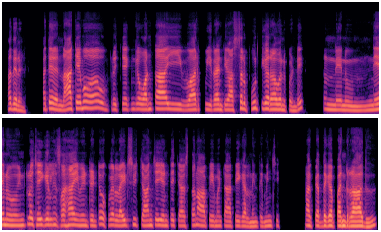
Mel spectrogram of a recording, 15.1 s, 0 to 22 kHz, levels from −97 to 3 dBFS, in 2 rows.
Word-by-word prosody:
అదేలెండి. 155 - -1 0.4
అతె 205 +2 0 0.3
నాకేమో 210 +4 +3 0.5
ప్రత్యేకంగా 190 +1 -6
వంట 185 +2 -1 0.4
ఈ - - -3 0.3
వార్పి 180 +1 0
ఇలాంటివస్సలు 175 +3 0
పూర్తిగా 205 -1 -1
రావనుకోండి. 170 -2 0 0.7
నేను 160 -1 -1 0.5
నేను 195 +1 +3 0.2
ఇంట్లో 185 +4 -1
చేయగలిగిన 200 0 +2
సహాయం 190 0 +3
ఏంటంటే, 175 +2 -3
ఒకవేళ 190 0 -3
లైట్ 180 +1 +1
స్విచ్ 195 -3 -5
ఆన్ 180 0 0
చేయంటే 185 -1 0
చేస్తాను. 185 +3 -3
ఆపేయమంటే 165 -1 -4
ఆపేయగలను. 155 -2 -2
ఇంతకుమించి 160 +3 -5 0.6
నాకు 170 -5 0
పెద్దగా 170 +2 +3
పని 165 0 +6
రాదు. 160 -3 +6
180 Hz, 115 wpm, -25 LUFS, 165-190 Hz, 0.7 s, పని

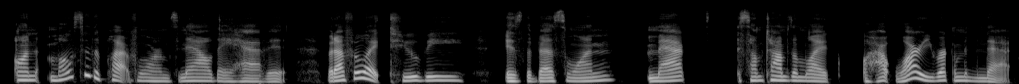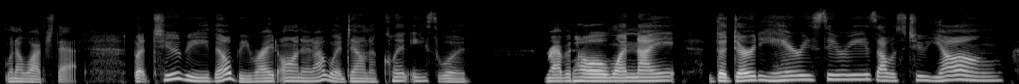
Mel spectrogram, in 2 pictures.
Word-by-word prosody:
on 200 -1 +1
most 255 - -2
of 425 - +2
the 280 - 0
platforms 165 -8 -4
now, 165 +1 -1
they 150 -3 -6
have 135 -1 -5
it, 135 0 -6 0.4
but 155 - +2
I 185 - +6
feel 275 +8 +1
like 240 -7 +3
Tubi 180 0 -1 0.4
is 150 -1 +1
the 145 - -5
best 150 +3 -1
one. 165 +7 -3 0.3
Max, 165 +6 +2 0.5
sometimes 185 0 0
I'm 175 -1 -1
like, 155 -4 -1 0.3
"How - - -1
why - - +2
are 285 - +5
you 180 -7 0
recommending 175 -5 -2
that 135 -2 -4
when 140 0 -3
I 135 - 0
watch 130 -3 -3
that?" - - -7 0.5
but - - 0
Tubi, 205 - +1
they'll 200 - +3
be 140 - -3
right 145 +1 0
on 155 0 0
it. 145 -1 -2
I 170 - 0
went 145 - -1
down 140 -1 -1
a 130 - -5
Clint 170 +5 -3
Eastwood 140 -6 -5 0.8
rabbit 155 +1 +3
hole 165 -2 +7
one 160 0 +4
night, 165 +2 +3 0.3
the 160 +4 +5
Dirty 180 +2 +4
Harry 210 +2 +2
series, 225 0 0
I 180 - +4
was 165 -1 -3
too 195 - -2
young 185 0 +2
170 Hz, 170 wpm, -24 LUFS, 150-190 Hz, 0.8 s, hole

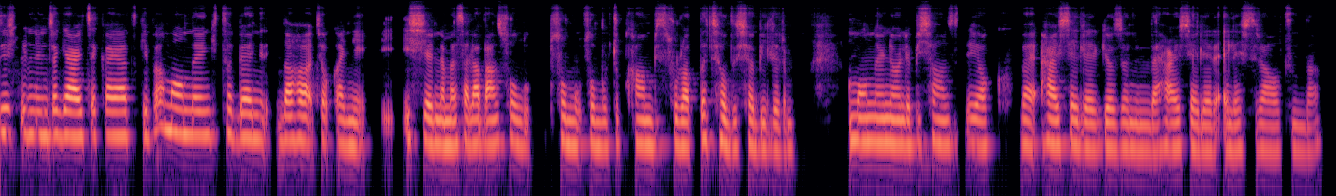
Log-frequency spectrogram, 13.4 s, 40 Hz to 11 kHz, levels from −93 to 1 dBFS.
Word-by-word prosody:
düşününce 235 -2 -1
gerçek 225 -1 +5
hayat 225 0 +4
gibi 225 +1 -3
ama 265 -4 +4
onlarınki 230 -1 -1
tabii, 230 -4 -3
hani 210 -2 +2 0.2
daha 200 -1 +5
çok, 195 - -5
hani 175 -3 -1 0.2
i 370 - -10
iş 200 0 0
yerinde 180 -2 +4
mesela 180 +1 +3
ben 180 +1 +4
soluk 185 -1 -3 0.2
somur 175 -4 -3
somurtkan 180 0 -3
bir - - -7
suratla 175 +1 0
çalışabilirim 165 -4 -2 0.5
ama 195 0 +1
onların 190 0 +2
öyle 180 -1 +1
bir 180 - -6
şansı 180 -1 -4
yok 175 -1 -4
ve 175 -3 +1
her 180 -2 +3
şeyleri 170 -3 0
göz 165 -1 -1
önünde, 155 -1 -3
her 160 0 0
şeyleri 155 -2 -2
eleştiri 155 0 -3
altında. 150 +1 -8
180 Hz, 165 wpm, -26 LUFS, 165-205 Hz, 0.5 s, gerçek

